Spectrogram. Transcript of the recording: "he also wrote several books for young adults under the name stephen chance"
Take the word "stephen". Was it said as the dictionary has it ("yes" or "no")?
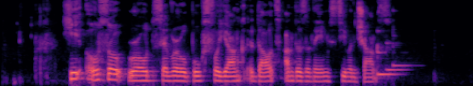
yes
